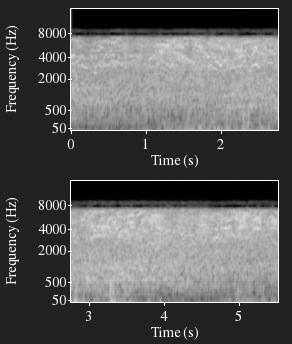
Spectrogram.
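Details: Lorikeets in the evening: a flock making a dense, continuous wall of shrill, high-pitched screeching and chattering, with many birds calling at once and no pauses.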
